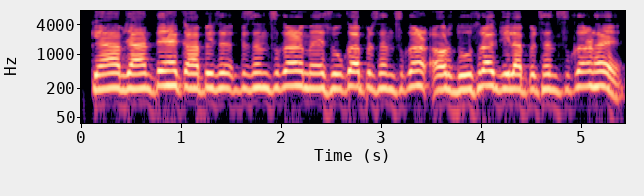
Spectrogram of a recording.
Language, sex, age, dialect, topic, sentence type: Hindi, male, 25-30, Awadhi Bundeli, agriculture, statement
